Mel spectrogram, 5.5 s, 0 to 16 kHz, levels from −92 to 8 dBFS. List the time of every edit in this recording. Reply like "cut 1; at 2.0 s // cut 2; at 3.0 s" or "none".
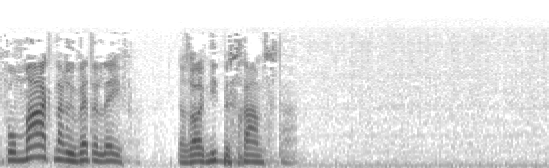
none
